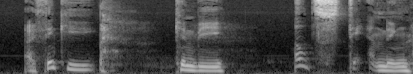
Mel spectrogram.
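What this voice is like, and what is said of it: Weak Christopher Walken impression. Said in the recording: “that imitation is, it's not even close. But it was a good effort.”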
